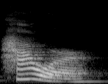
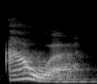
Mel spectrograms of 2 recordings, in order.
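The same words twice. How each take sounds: First: The final R sound is clearly pronounced. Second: The final R sound is left silent. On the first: "In American, it is hour... The R is also pronounced" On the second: "H is silent and the R is silent as well... That's British English"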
